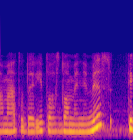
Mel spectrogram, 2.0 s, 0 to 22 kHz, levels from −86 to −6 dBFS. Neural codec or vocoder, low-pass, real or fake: none; 5.4 kHz; real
